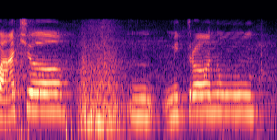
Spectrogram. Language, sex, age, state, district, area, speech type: Gujarati, female, 60+, Gujarat, Surat, urban, spontaneous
